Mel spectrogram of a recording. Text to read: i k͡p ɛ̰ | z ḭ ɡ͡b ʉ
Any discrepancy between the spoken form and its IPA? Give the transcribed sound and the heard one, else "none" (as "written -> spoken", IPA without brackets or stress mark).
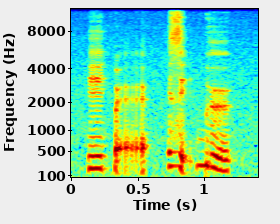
none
